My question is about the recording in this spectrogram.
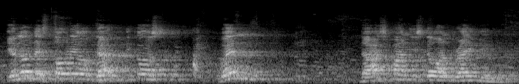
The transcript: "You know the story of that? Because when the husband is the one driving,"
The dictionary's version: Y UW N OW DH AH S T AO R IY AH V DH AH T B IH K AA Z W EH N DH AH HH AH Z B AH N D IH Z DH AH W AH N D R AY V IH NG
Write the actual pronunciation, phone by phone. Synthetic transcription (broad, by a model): Y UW N OW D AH S T AO R IY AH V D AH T B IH K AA S W EH N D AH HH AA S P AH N IH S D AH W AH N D R AY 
